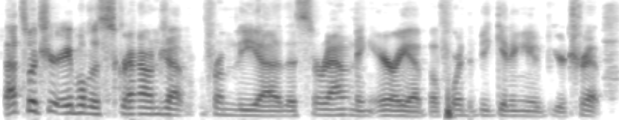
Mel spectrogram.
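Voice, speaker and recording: A game master narrating a tabletop game in a relaxed way, with many filler sounds. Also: mid-range voice, fast talker.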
